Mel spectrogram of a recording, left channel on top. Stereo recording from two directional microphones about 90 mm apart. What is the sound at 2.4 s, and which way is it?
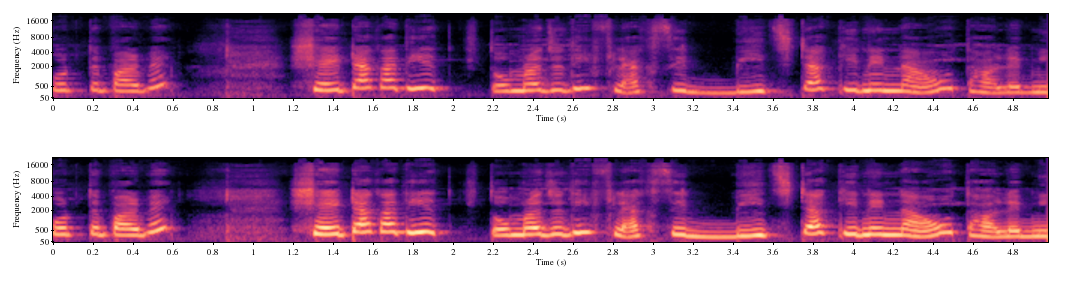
Speech, 25° right (ahead or behind).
